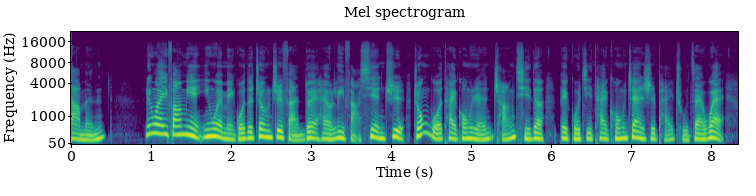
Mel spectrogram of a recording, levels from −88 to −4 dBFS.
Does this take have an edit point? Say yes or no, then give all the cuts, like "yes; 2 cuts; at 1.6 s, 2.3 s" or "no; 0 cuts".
yes; 1 cut; at 4.2 s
